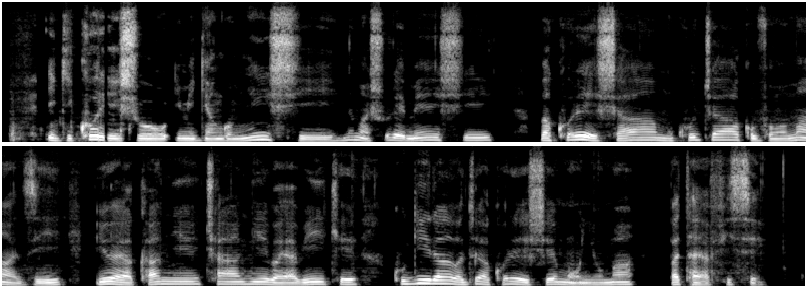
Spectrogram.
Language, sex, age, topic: Rundi, male, 18-24, education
